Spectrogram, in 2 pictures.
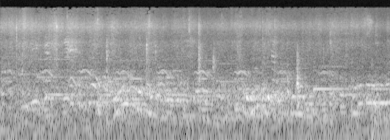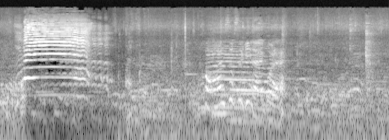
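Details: Goat in a zoo in Japan, Tobu Zoo, giving a call that sounds like a human crying: two loud, wavering, strongly harmonic bleats of about a second each, several seconds apart, over steady background chatter from visitors.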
